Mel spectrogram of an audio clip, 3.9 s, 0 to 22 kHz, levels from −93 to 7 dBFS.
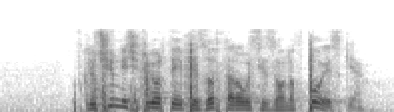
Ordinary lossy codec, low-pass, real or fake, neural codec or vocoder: AAC, 32 kbps; 7.2 kHz; real; none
